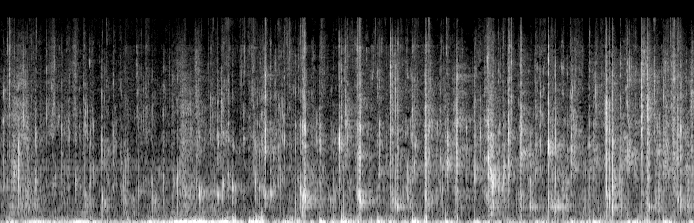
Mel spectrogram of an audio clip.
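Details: A two-and-a-half-year-old English Labrador Retriever named Lucky eats raw meat, with wet smacking and chewing. Irregular sharp snaps and crunches sit over low slurping sounds, loudest around the third second.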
